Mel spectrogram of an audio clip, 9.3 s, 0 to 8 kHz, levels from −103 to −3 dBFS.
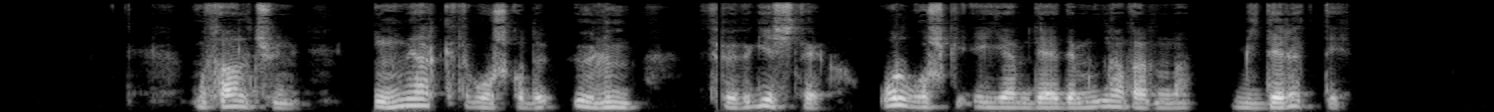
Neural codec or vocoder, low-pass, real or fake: none; 7.2 kHz; real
